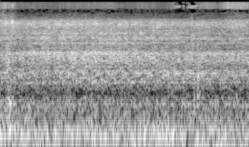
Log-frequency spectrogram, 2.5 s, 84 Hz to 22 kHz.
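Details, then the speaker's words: 2006 Ford 6.0 Powerstroke diesel after an improper injector install that caused smoking: low idle with a slightly lumpy, uneven beat but no clear miss; owner suspects the ICP sensor, not confirmed. Uneven idle. "See, I'm not really hearing a miss, [Music] but I am hearing a just a funky little idle. More screams to ICP."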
